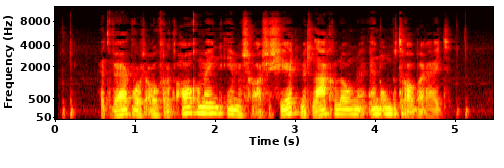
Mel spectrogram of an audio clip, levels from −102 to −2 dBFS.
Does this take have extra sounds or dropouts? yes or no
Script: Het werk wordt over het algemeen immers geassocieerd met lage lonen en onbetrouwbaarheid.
no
